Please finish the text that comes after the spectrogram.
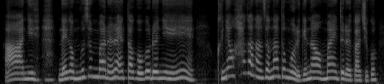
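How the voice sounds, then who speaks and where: A woman voicing an elderly mother-in-law who laments slowly and pleads, in a dramatized story reading. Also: high-pitched, expressive, darkish tone, no room sound, clean studio sound. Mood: grudging. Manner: drawn-out lamenting delivery.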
